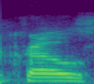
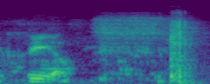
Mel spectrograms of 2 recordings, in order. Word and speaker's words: Creel: Yeah, it's like when I first found out that Crusher Krell's name is really Crusher Creel. Although that's actually how it's spelled, so why I didn't know that for years, I don't know. But I always just pronounced it like Krell, you know. But it's clearly 2 E's, 1 L, not 1 E, 2 L's.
